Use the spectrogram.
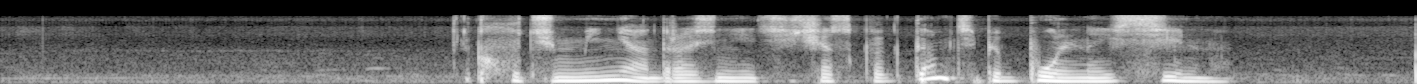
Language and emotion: Russian, angry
